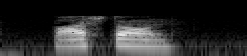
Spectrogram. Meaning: 1. position; job; post; office 2. duty, obligation 3. function; duty; role 4. religious worship
- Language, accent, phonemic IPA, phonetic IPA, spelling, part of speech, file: Armenian, Eastern Armenian, /pɑʃˈton/, [pɑʃtón], պաշտոն, noun, Hy-պաշտոն.ogg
